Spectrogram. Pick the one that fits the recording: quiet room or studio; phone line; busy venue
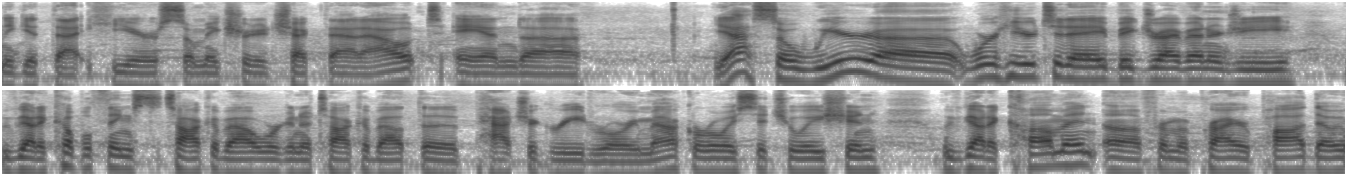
busy venue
